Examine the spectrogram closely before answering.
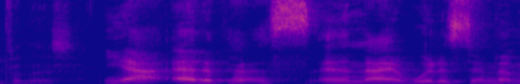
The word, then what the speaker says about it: Oedipus: Oedipus. But I, as you heard there, pronounce this Oedipus, and you pronounce it. Oedipus.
